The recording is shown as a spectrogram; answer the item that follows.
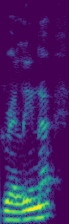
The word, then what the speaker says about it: grelina: Creo que se pronuncia en español grelina, en inglés le decimos así nomás como ghrelin.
